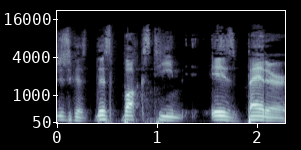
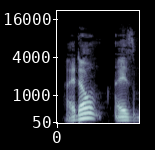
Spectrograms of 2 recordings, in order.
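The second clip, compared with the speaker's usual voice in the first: normal talking voice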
